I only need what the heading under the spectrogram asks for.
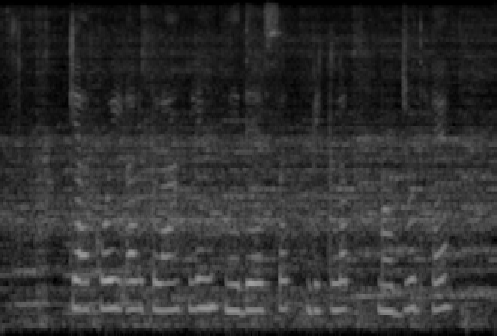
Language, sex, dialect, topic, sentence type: Hindi, female, Kanauji Braj Bhasha, banking, question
